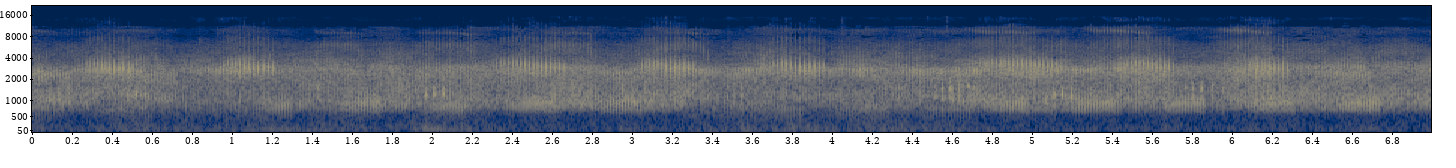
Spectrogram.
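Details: Many frogs calling from lotus paddies near a rural lane in Echizen, Fukui Prefecture, Japan, 12 June 2021, with Japanese tree, black-spotted pond, wrinkled, Schlegel's green and forest green tree frogs; thick, rhythmic croaking chorus with repeated pulsing bursts throughout.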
